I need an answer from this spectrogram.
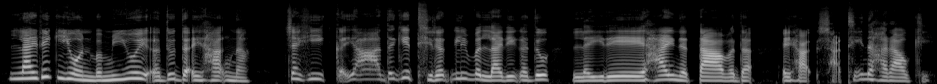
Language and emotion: Manipuri, happy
